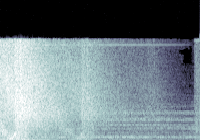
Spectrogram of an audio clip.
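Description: Whoosh sound effect marking a scene transition in a TV drama: a sharp swish that peaks at once and fades away over about a second and a half.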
